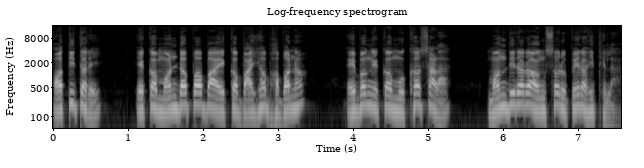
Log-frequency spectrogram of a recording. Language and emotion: Odia, neutral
